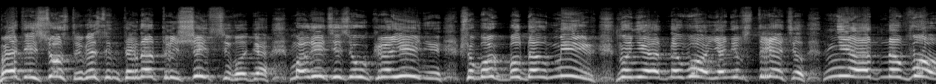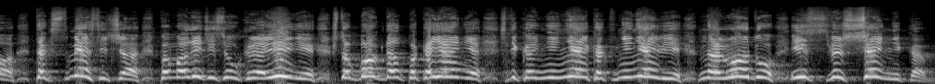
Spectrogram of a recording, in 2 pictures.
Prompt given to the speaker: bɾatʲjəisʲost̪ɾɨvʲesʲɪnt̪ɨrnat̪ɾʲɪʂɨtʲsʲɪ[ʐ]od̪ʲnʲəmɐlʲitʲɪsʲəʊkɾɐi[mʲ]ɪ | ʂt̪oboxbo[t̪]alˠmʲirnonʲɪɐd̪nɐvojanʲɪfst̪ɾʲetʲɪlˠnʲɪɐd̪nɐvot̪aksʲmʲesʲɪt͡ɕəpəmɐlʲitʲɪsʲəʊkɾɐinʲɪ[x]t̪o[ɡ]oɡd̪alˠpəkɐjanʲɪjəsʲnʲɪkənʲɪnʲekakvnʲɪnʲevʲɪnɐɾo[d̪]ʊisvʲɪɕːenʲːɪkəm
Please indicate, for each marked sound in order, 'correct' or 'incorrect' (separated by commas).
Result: incorrect, incorrect, incorrect, incorrect, incorrect, correct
